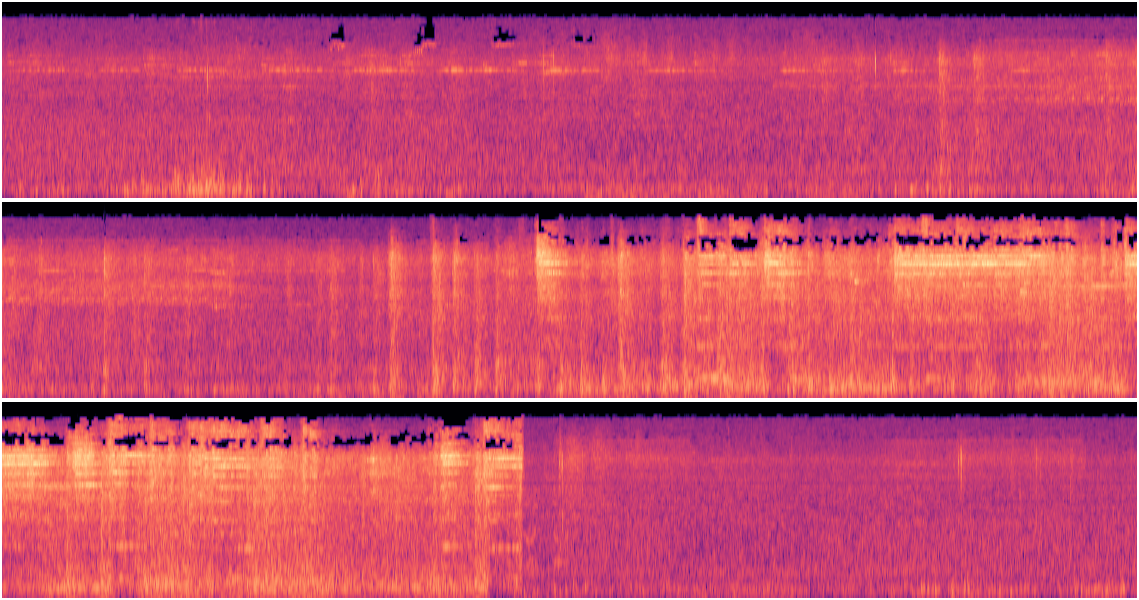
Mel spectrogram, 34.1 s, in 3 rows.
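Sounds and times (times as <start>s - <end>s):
high-pitched brake squeals: 0.0s - 14.5s, 18.3s - 28.0s
train running noise: 0.0s - 34.0s
train wheels clicking over joints: 3.5s - 28.4s.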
